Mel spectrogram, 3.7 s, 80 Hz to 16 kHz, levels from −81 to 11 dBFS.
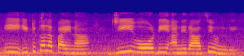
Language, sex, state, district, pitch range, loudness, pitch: Telugu, female, Telangana, Mahabubabad, 230-285 Hz, -13 LUFS, 265 Hz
